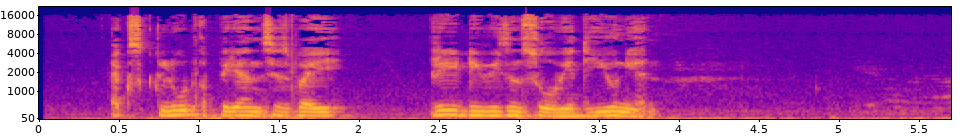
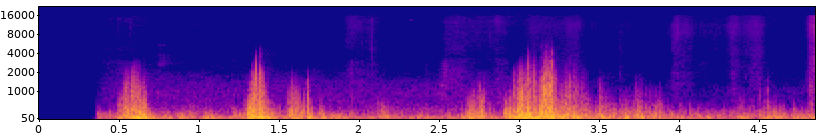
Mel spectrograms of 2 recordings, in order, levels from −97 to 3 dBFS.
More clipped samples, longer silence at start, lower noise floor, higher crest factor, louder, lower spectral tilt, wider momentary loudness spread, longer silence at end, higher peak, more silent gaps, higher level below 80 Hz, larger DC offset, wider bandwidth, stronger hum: neither; about the same, 0.45 s vs 0.35 s; about the same, -38 dBFS vs -41 dBFS; about the same, 16 dB vs 18 dB; first, -13 LUFS vs -20 LUFS; second, -5 dB/octave vs -11 dB/octave; second, 11 LU vs 22 LU; about the same, 0 s vs 0 s; first, 0 dBFS vs -4 dBFS; neither; second, -38 dBFS vs -24 dBFS; neither; first, 17 kHz vs 3.3 kHz; neither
